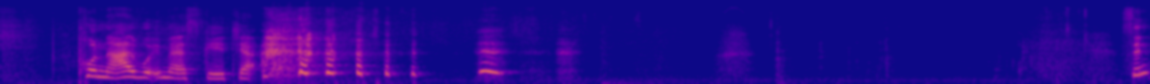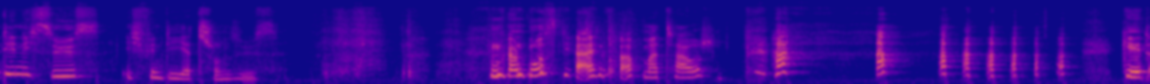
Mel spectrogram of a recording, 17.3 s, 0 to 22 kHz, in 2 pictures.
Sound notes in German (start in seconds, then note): 2.0 gelächter; 14.3 gelächter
